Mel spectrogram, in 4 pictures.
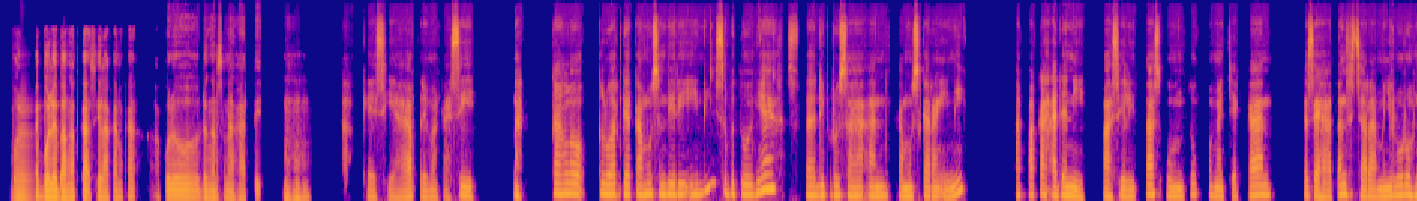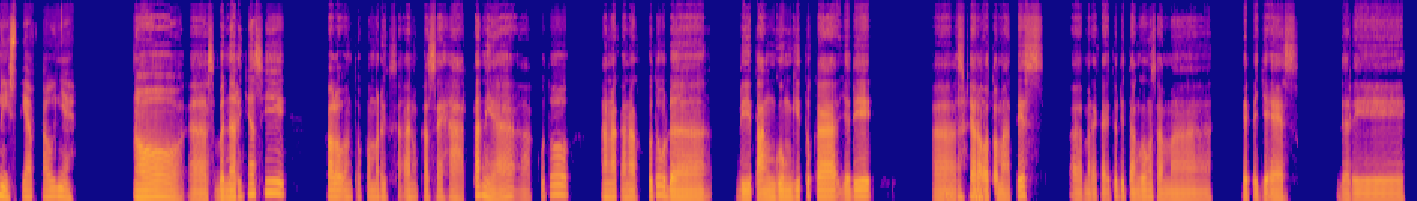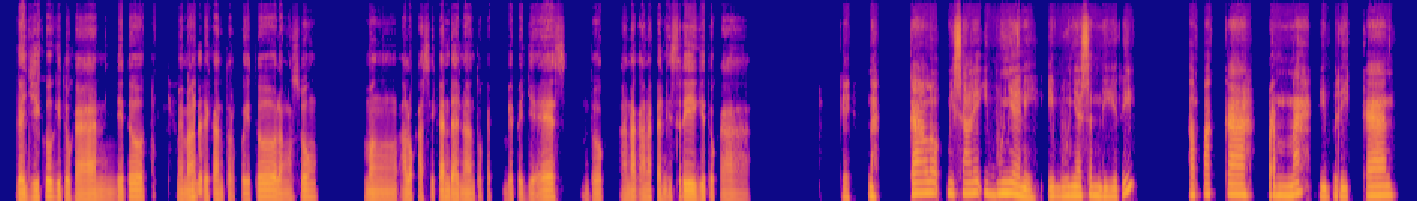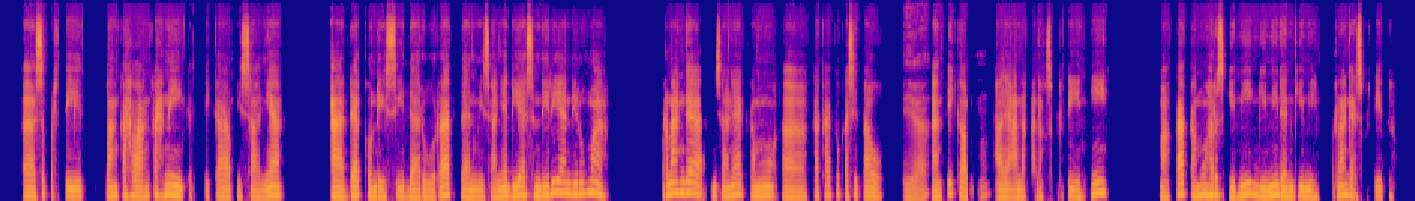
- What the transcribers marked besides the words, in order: tapping; chuckle; other background noise
- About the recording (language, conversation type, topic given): Indonesian, advice, Mengapa saya terus-menerus khawatir tentang kesehatan diri saya atau keluarga saya?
